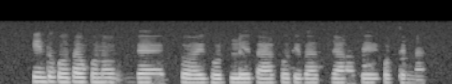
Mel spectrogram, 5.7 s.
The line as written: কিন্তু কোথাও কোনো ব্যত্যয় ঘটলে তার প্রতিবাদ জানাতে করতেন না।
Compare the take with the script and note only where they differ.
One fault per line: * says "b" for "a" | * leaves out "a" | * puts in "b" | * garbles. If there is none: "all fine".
all fine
